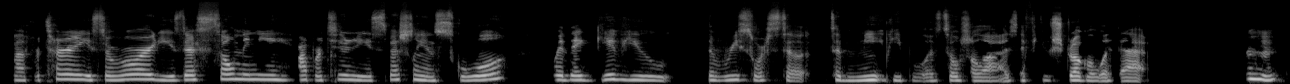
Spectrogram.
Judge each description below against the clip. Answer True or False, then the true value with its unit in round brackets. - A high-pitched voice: True (195 Hz)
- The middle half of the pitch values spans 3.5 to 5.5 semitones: False (2.7 semitones)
